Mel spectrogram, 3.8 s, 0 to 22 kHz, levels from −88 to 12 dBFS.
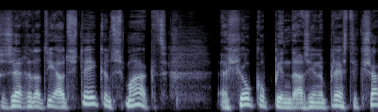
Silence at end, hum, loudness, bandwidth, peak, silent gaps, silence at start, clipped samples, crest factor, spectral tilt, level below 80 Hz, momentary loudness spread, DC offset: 0 s; none; -19 LUFS; 16 kHz; -2 dBFS; none; 0 s; under 0.1%; 16 dB; -6 dB/octave; -62 dBFS; 9 LU; under 0.1%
